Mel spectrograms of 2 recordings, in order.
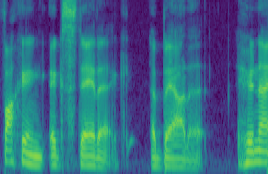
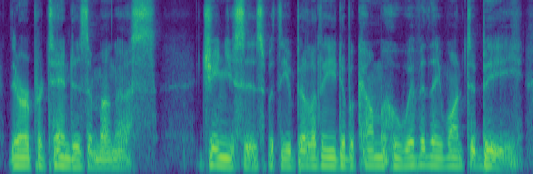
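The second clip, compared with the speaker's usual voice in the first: TV intro narrator; 3 semitones lower, 4 dB quieter than usual. Retold or imitated. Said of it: "it was like".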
